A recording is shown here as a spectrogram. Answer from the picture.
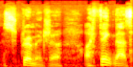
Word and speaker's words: Scrimgeour: have Bill Nye playing scrimmage er who is fantastic there was there we have kind of eventually reached consensus on how to say his name and we go with scrimmage er I think that's how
